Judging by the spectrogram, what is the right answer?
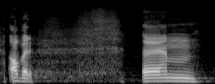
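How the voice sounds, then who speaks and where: A man's voice: a little high, level tone, very slow, a bit bright, clear, resonant tone. A man giving an informal sermon in a conversational way, hesitating often with fillers. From German-speaking region. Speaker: preacher.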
